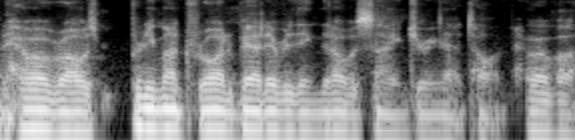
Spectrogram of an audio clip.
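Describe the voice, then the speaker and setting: A man with an Australian accent speaks in a very deep, low pitch and a dark, mellow tone. The recording is very clean, with a silent background. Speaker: podcast host. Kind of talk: casual chat. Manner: halting.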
